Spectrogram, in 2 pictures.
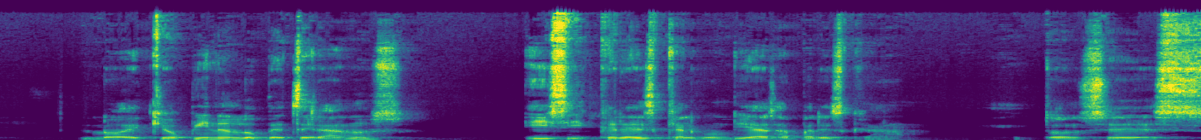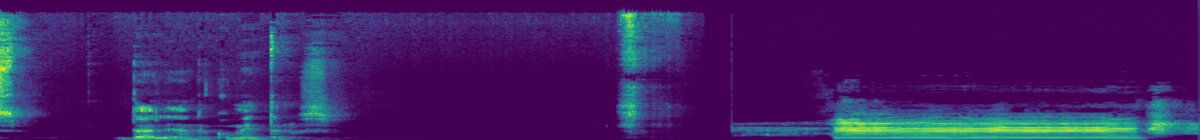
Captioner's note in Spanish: resoplido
